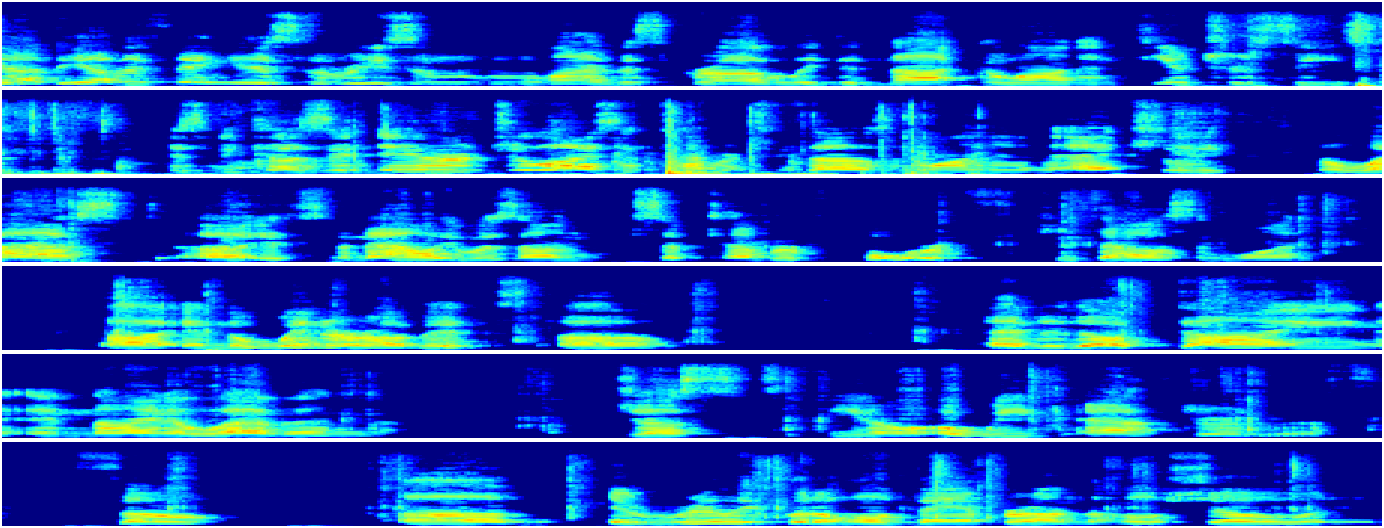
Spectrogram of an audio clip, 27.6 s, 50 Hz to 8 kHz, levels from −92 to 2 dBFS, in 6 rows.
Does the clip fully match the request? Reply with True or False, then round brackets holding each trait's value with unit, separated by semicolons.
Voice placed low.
False (150 Hz)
